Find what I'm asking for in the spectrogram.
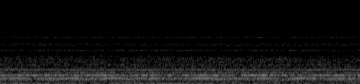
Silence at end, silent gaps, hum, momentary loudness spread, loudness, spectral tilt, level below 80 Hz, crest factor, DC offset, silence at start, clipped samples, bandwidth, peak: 0 s; none; none; 2 LU; -46 LUFS; -8 dB/octave; -58 dBFS; 12 dB; under 0.1%; 0 s; under 0.1%; 6 kHz; -32 dBFS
